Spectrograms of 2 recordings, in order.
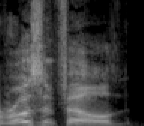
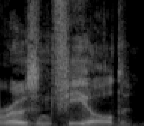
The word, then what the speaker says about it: Rosenfeld: Albert Rosenfeld, or he pronounces it here, Albert Rosenfield, has arrived and with his usual charm has completely won over the local population.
